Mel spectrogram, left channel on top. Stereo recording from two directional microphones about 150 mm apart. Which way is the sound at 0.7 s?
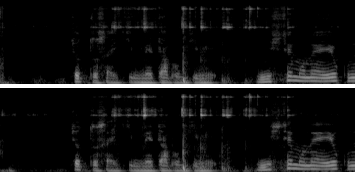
30° left (ahead or behind).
